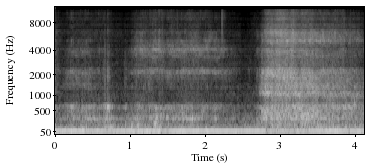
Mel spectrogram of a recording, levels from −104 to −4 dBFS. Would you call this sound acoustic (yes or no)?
no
